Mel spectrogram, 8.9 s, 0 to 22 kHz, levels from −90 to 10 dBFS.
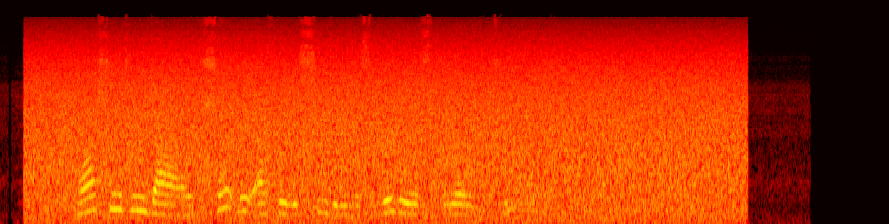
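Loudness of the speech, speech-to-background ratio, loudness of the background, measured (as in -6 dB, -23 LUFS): -26.0 LUFS, -3.5 dB, -22.5 LUFS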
